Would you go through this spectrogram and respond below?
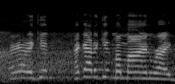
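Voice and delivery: usual speaking voice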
